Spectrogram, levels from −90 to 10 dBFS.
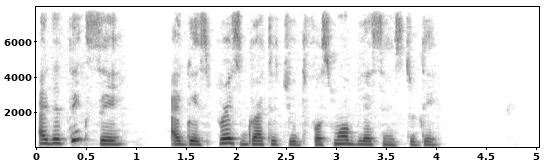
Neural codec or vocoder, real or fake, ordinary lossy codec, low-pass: none; real; none; none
